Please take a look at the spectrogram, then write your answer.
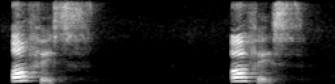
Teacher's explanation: So stress on the penult because we have a short vowel.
